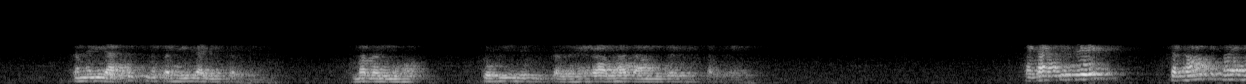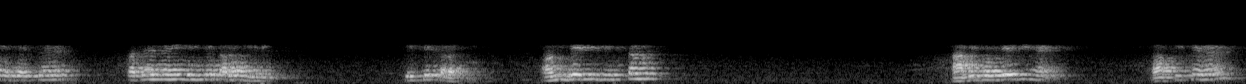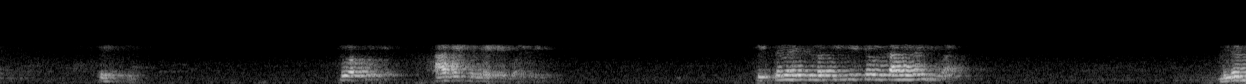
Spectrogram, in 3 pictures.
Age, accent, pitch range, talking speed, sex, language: 50-69, native, 155-225 Hz, 50 wpm, male, Hindi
